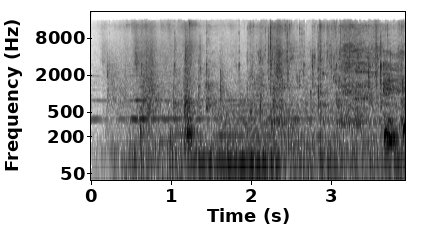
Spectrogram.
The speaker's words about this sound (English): He rushes into a bathroom, where he splashes water on his face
